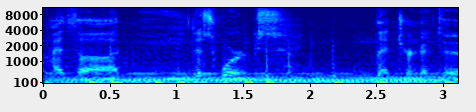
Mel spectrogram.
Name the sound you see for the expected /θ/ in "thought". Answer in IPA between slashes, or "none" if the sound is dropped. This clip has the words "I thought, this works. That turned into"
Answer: /θ/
